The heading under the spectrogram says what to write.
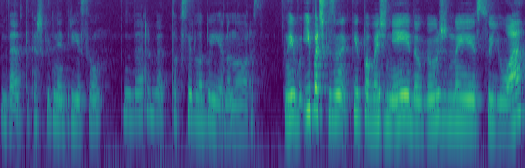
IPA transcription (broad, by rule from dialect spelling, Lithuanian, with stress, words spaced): ˈdɐr ˈtʲɪ kɐʃˈkɐɪp nʲɛˈdʲrʲiːsɐʊ ˈdɐrʲbʲɛ ˈtoːks lˠɐˈbɐɪ ˈiːrɐ ˈnoːrɐs nʊ ˈjɛɪɡʊ ˈiːpɐt͡ʃ kɐɪ ˈʒʲɪ kɐɪ pɐʋɐʒʲɪˈnʲeːjɪ dɐʊˈɡʲɛʊ ʒʲɪˈnɐɪ sʊ ˈjuɔ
